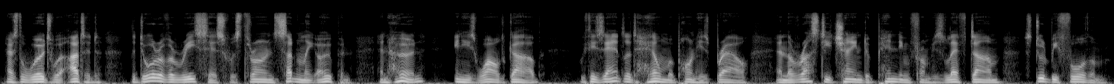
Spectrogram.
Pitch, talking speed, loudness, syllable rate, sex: 105 Hz, 210 wpm, -20 LUFS, 5.9 syllables/s, male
